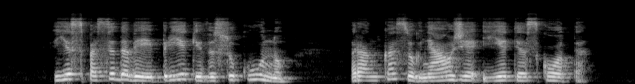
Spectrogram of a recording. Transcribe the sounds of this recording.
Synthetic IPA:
jɪspɐsʲɪd̪ɐʋʲeːɪpʲɾʲiɛkʲiʋʲɪsuːkuːnʊ | ɾɐŋkɐsʊɡnʲæˑʊʒʲeːjiɛt̪ʲeːskoːt̪ɐ̰

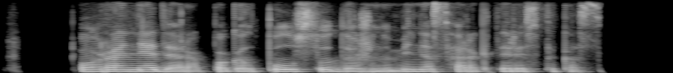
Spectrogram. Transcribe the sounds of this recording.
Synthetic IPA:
poːɾɐnʲæd̪ʲɛɾɐpɐɡɐlˠpʊlˠsuːd̪ɐʒnʊmʲɪnʲɛsxɐɾɐkʲt̪ʲɛɾʲɪsʲt̪ʲɪkɐs

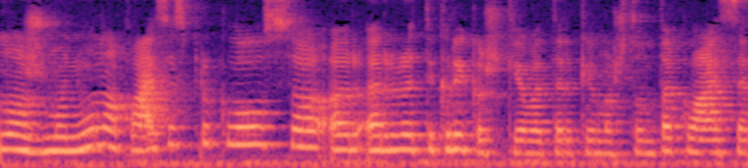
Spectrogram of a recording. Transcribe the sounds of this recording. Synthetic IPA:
nuɔʒmoːnʲuːnuɔklˠɑːsʲeːspʲɾʲɪklˠɐʊsoːʔɐɾɐɾirɐt̪ʲɪkɾɐɪkɐʃo̥kʲiɛʋɐt̪ɐɾʲkʲɪmɐʃt̪ʊnt̪ɐklˠɑːsʲe

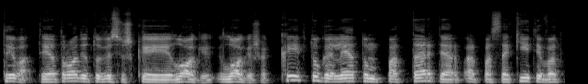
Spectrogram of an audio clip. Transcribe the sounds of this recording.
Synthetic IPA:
t̪ɐɪʋɐ̰t̪ɐɪɐt̪ɾoːd̪ʲet̪ʊʋʲɪsʲɪʃkɐɪlˠoːɡʲɪlˠoːɡʲɪʃkɐkɐɪpt̪ʊɡɐlʲeːt̪ʊmpɐt̪ɐrʲt̪ʲɪɐrɐrpɐsɐkʲiːt̪ʲɪʋɐt̪

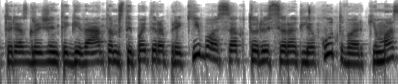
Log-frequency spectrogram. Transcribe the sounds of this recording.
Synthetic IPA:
t̪ʊɾʲeːs̬ɡɾɐʒʲɪnʲt̪ʲɪɡʲiːʋʲæˑnt̪oːjɛmst̪ɐɪpɐt̪iːɾɐpʲɾʲɛkʲiːboːsʲsʲæːkt̪oːɾʲʊsɪɾɐt̪ʲlʲiɛkuːt̪ʋɐɾʲkʲiːmɐs

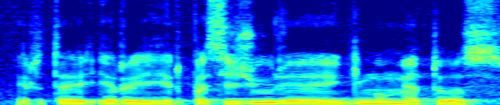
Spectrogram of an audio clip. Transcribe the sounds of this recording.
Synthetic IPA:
ɪ̰rt̪ɐɪʔɪɾɪ̰rpɐsʲɪʒʲuːɾʲɪɡʲimomʲɛt̪ʊs

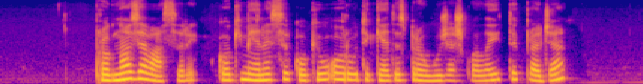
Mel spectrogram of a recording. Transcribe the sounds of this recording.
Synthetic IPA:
pɾɔɡnɔːzʲeɛʋɑːsɐɾɐɪ | koːkʲimʲeːnʲɛsʲɪkoːkʲuːʔoːɾuːt̪ʲɪkʲeɛt̪ʲɪspɾɐuːʒʲɛːʃkoːlˠɐɪt̪ʲɪk̚pɾɐd͡ʒʲɛ

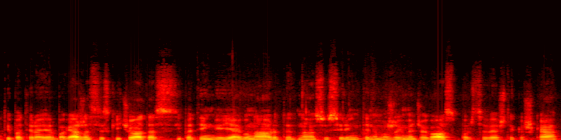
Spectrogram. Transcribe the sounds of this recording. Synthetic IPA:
t̪ɐɪpɐt̪iːɾɐɪɾbɐɡɑːʒɐsʲɪsʲkɐɪt͡ʃʲuɔt̪ɐsiːpɐt̪ʲiŋɡɐɪjɛɪɡʊnoːɾʲʊt̪ʲɛnɐsʊsʲɪɾʲɪŋk̚t̪ʲɪnʲɛmɐʒɐɪmʲɛd͡ʒʲɛɡoːspɐɾʲsʲɪʋʲɛʃʲt̪ʲɪkɐʃkɑː

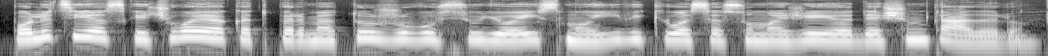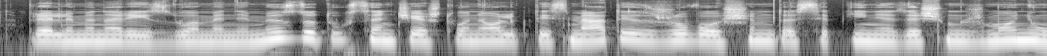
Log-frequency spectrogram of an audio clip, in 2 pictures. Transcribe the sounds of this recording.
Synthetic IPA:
poːlʲɪt̪sʲɪjɛskɐɪt͡ʃʲuɔjɛkɐt̪pʲɛɾmʲɛt̪ʊʒʊʋʊsʲuːjuːɛɪsmoːiːʋʲiːkʲuɔsʲɛsʊmɐʒʲeːjoːd̪ʲɛʃʲɪmt̪ɑːd̪ɐlʲʊpʲɾʲɛlʲɪmʲɪnɐɾʲɛɪsd̪uɔmʲɛnʲɪmʲɪsd̪ʊt̪uːkst̪ɐnʲt͡ʃʲɛɪɐʃt̪uɔnʲoːlʲɪkt̪ɐɪsmʲæːt̪ɐɪsʒʊʋoːʃʲɪmt̪ɐsʲɛpʲt̪ʲiːnʲɛzd̪ʲɛʃʲɪmt̪ʒmoːnʲuː

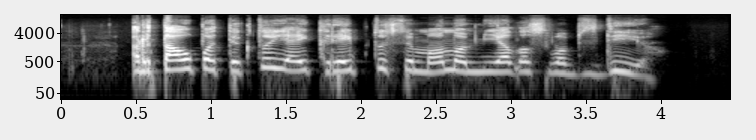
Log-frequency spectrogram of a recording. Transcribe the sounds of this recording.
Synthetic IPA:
ɐɾt̪ɐʊpɐt̪ʲɪkt̪ʊjɛɪkɾʲɛɪp̚t̪ʊsʲɪmɑːnoːmʲiɛlˠɐsʋɐbʲzʲd̪ʲiːjʊ

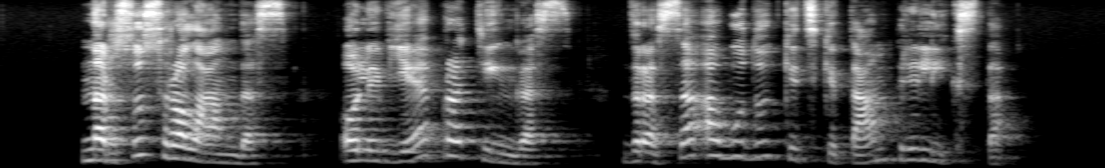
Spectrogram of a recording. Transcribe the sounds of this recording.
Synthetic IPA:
nɐɾsʊsɾɔːlˠɑˑnd̪ɐs | ɔːlʲɪʋʲjɛːjɛpɾoːt̪ʲɪŋɡɐs | d̪ɾɐsɐʔɐɡuːd̪ʊkʲɪt̪ʲkʲɪt̪ɐˑmpʲɾʲɪlʲiːkst̪ɐ

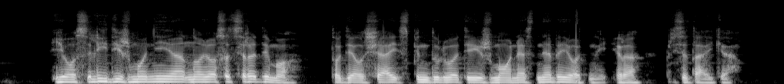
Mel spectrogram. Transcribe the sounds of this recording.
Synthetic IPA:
joːslʲiːd̪ʲiːʒmoːnʲijɛnuɔjoːsɐt̪ʲsʲɪɾɐd̪ʲɪmoː | t̪oːd̪ʲeːlˠʃʲɛɪsʲpʲɪnd̪ʊlʲuɔt̪ʲɛʒmoːnʲeːsnʲɛbʲejoːt̪ʲɪnɐɪʔiːɾɐ | pʲɾʲɪsʲɪt̪ɐɪkʲɛ

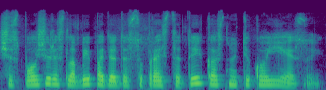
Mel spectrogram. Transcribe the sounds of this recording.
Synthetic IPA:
ʃʲɪspoːʒʲuːɾʲɪslˠɐbɐɪpɐd̪ʲɛd̪ɐsʊpɾɐsʲt̪ʲɪt̪ɐɪkɐsnʊt̪ʲɪkoːjeːzʊ̰ɪ

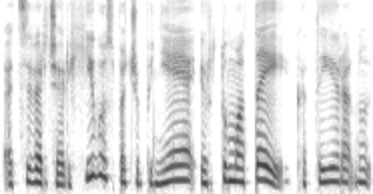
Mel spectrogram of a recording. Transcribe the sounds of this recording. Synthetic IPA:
ɐt̪ʲsʲɪʋʲɛɾʲt͡ʃʲɛɐɾʲxʲiːʋʊspɐt͡ʃʲʊpʲɪnʲeːjɛʔɪɾt̪ʊmɐt̪ɐɪkɐt̪t̪ɐɪiːɾɐnʊ

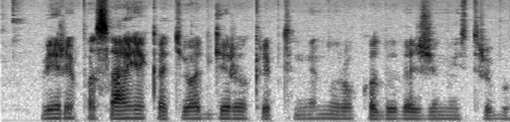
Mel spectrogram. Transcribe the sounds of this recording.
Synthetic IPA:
ʋʲiːɾɐɪpɐsɑːkʲeːkɐt̪juːɐd̪ʲɡʲɪɾoːkɾʲɪpʲt̪ʲɪnʲɪnʊɾʊkoːd̪ʊʋʲɛʒʲɪmʊɪst̪ʲɾʲʊbuː

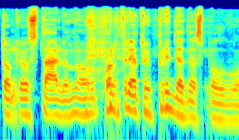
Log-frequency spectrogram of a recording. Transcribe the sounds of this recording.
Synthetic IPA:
t̪oːkʲoːst̪ɑːlʲonuɔpoːɾʲt̪ʲɾʲæːt̪oːjpʲɾʲɪd̪ʲɛd̪ɐspɐlˠʋuː

